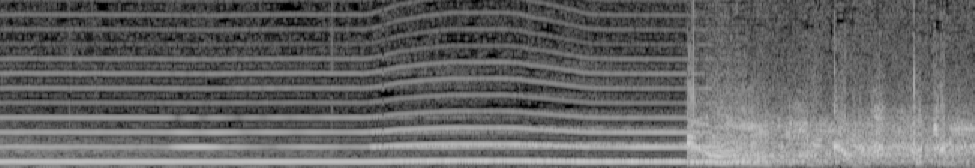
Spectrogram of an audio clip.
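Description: Electronic music from a hardcore DJ mix: a long held synth tone that bends up in pitch and slides back down. A sudden, noisier, voice-like passage cuts in about four and a half seconds in.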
